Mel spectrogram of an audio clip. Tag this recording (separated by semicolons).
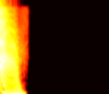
drum; synth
